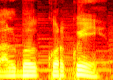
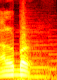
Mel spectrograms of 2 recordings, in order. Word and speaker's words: Albuquerque: ya Alfonso de Albuquerque Kalau tulisannya di situ Albuquerque Tapi bacanya Alfonso De Albert jadi Alfonso ini sampai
